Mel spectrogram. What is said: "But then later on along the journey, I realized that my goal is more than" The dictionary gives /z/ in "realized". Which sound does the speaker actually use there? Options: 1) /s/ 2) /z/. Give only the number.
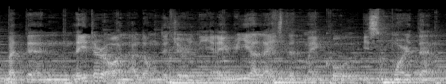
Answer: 1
